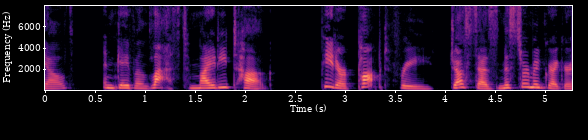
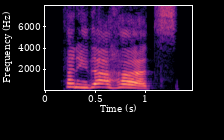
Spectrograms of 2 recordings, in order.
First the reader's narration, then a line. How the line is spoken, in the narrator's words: cried Peter as the thorns pulled his fur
